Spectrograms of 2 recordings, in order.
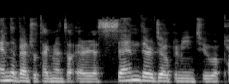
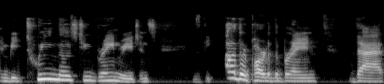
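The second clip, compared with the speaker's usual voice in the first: ordinary talk, nothing marked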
